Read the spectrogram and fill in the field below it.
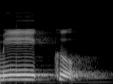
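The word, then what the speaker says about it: make: है इसको समझ लो साइलेंट सिलेबल वह होता है किसी भी शब्द के अंत में ई होता है साइलेंट से समझ रहे हो ई जैसे एग्जांपल दूं मैं आपको मेक लिख के बता रही हूं मैं मेक हम मेक अब ई वह शब्द जिसके अंत में ई होता है और ई भी क्या रहेगा उसका प्रोनाउंस नहीं होता साइलेंट रहता है ई क्या रहता है साइलेंट मेक मेक पढ़ेंगे तो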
